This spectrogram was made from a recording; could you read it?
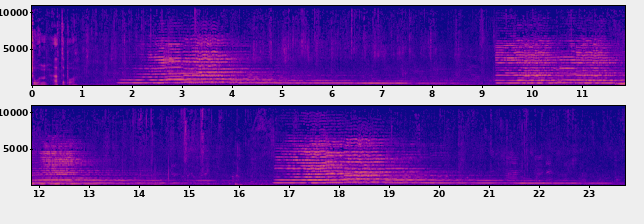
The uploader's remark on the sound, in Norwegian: Tok turen til Kristiansand sentrum en ettermiddag nå i desember for å få med seg tårnkonserten. Fra torget i Kristiansand fanget ho opp lyden fra kirketårnet.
